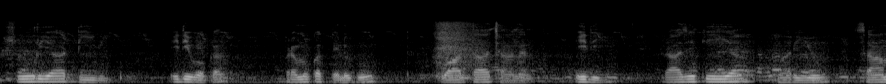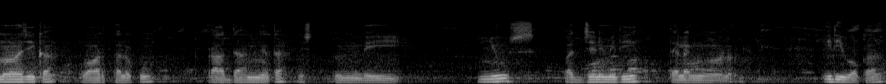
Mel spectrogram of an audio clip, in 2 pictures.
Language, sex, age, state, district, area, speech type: Telugu, male, 18-30, Andhra Pradesh, Annamaya, rural, spontaneous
